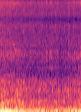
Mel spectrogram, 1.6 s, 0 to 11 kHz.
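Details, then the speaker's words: 1989 Ford F150 4.9 L fuel-injected straight six, 4-speed manual, battery near 9.5 volts and not charging; deep, even rumble with steady low beat, no misses or knocks; engine runs really good, normal idle. "idle's pretty good especially for having like almost nine and a half volts in the battery"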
